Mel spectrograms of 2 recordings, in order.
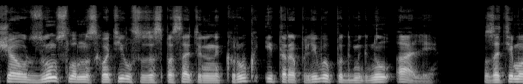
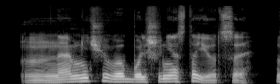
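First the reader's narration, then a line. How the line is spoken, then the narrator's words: Sigh. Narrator (Russian): вздохнул я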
